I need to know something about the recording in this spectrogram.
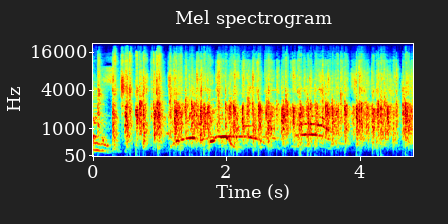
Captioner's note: loud applause and cheering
